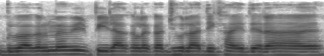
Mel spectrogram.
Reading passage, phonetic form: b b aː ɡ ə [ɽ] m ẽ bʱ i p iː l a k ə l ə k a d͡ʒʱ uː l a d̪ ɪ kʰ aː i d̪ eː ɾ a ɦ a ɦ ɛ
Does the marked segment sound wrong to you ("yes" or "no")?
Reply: yes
